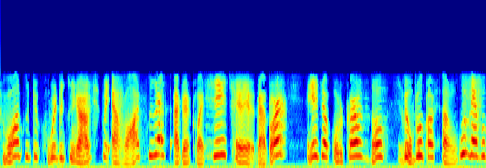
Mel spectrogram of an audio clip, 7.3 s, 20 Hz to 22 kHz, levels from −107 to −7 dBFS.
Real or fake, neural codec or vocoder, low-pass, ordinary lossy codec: fake; autoencoder, 22.05 kHz, a latent of 192 numbers a frame, VITS, trained on many speakers; 3.6 kHz; AAC, 24 kbps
